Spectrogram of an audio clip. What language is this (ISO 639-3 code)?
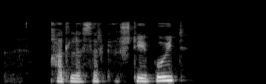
ckb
